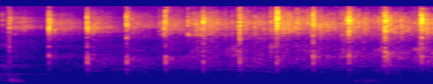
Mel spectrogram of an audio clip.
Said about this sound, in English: See how low the claps are? Because we can sit under anointed preaching and, and, and critique, evaluate it, lining up with what we think.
